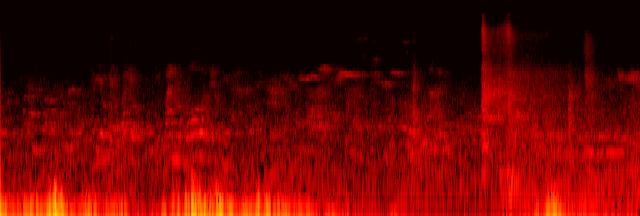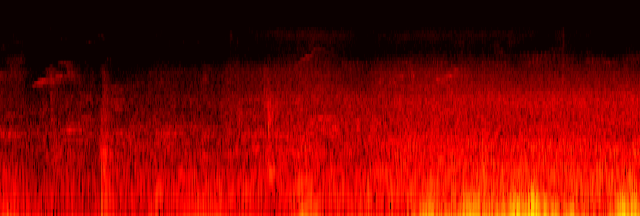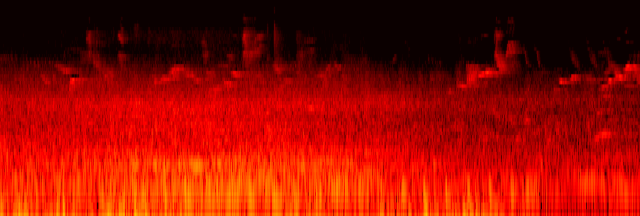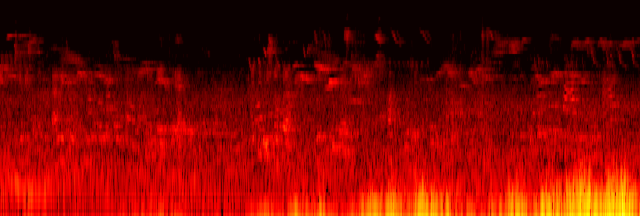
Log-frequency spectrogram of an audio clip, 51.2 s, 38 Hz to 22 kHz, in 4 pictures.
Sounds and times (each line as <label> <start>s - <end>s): birds singing 12.2s - 15.0s
cars moving 15.9s - 34.7s
birds singing 18.7s - 51.2s
children 25.5s - 34.8s
people chatting 28.8s - 32.6s
children 35.4s - 41.5s
children 47.4s - 51.2s
people chatting 49.0s - 51.0s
